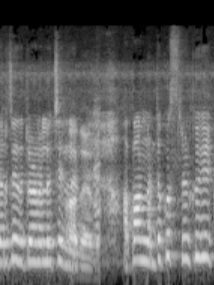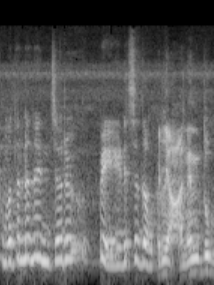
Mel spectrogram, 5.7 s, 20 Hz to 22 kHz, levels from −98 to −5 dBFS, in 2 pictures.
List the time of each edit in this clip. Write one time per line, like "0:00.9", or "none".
0:01.4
